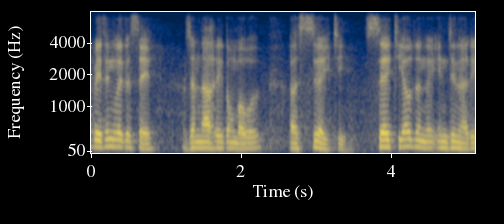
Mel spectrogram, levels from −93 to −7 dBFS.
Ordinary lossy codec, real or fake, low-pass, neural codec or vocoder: Opus, 16 kbps; fake; 7.2 kHz; codec, 16 kHz, 0.8 kbps, ZipCodec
